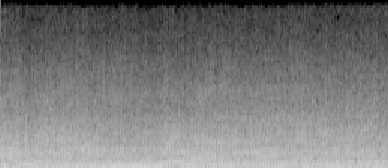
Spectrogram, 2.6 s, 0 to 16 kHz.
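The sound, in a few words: Pro 4 racing truck engine at Sonoma Raceway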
